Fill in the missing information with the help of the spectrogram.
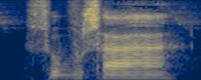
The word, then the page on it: subu saha: Apatani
